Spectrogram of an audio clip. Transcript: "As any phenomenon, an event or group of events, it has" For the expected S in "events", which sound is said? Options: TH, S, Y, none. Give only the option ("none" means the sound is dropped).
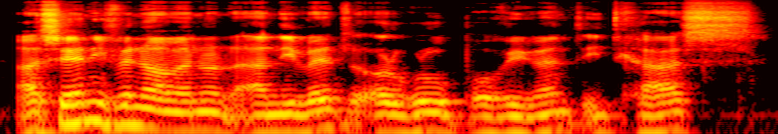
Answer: none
